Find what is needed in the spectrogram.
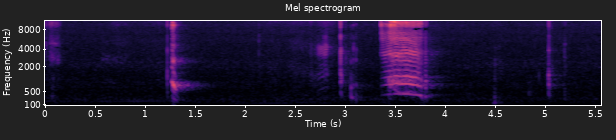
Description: Poor got the hiccups and he just didn't know what to do with them.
